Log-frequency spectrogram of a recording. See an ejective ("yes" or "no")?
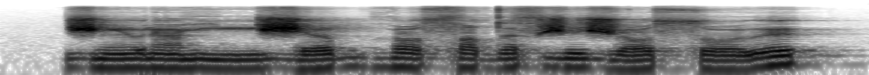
no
